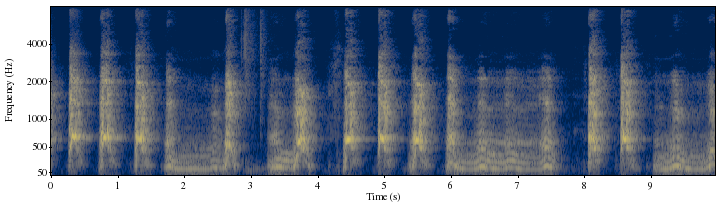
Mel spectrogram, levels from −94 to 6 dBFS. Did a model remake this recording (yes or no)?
no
